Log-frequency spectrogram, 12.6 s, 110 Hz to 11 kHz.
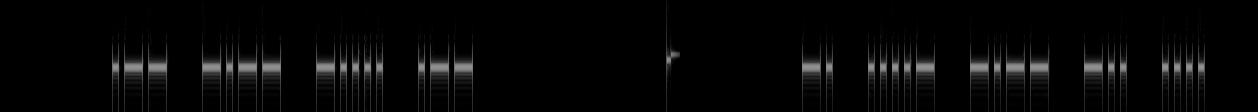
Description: Morse code, heard as a keyed tone, about 20 wpm, spaced as for 15 wpm, 700 Hz. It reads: WY6W N4YDH
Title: 161 Lesson 26g - Letter g - Call Signs 20wpm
